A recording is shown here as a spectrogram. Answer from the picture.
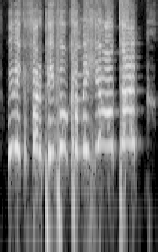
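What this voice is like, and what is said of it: High-pitched lisping imitation of another person. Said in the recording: “Perfect Mike Tyson impersonation ... we both have a speech impediment ... doing the lisp ... you just got to squeak it up a little bit”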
